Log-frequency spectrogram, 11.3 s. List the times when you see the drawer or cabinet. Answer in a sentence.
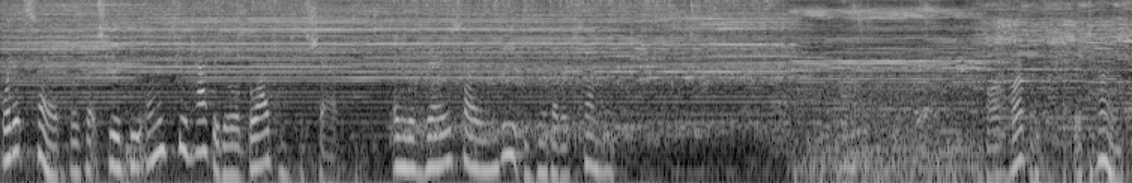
You can't hear the drawer or cabinet here.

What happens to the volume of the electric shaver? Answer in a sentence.
The volume of the electric shaver stays about the same.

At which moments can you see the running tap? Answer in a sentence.
You can hear the running tap from 0.0 to 8.1 s.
